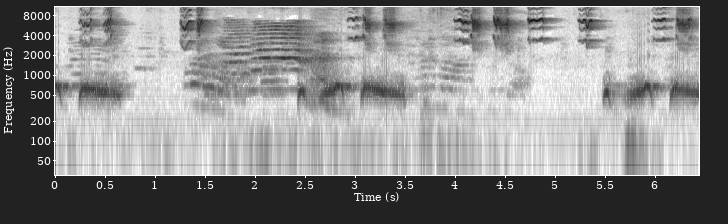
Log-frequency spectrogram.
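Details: Lively, loud spotted dove giving repeated low, rounded coos, some swelling and falling, with gaps between phrases; sharp high chirps from other birds and a brief buzzy harmonic call overlap in places.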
